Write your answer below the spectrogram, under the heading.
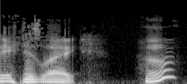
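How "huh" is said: high confused huh; utterly puzzled; baffled. Retold or imitated. Baffled reaction.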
